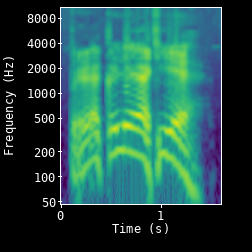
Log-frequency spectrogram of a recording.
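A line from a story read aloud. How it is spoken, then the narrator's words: Roared. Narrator (Russian): проревел он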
